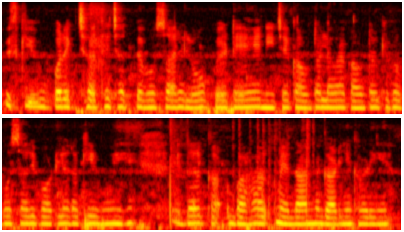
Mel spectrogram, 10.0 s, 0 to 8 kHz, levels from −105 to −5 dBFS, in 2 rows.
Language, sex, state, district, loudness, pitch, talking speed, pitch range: Hindi, female, Chhattisgarh, Sarguja, -38 LUFS, 190 Hz, 170 wpm, 185-195 Hz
